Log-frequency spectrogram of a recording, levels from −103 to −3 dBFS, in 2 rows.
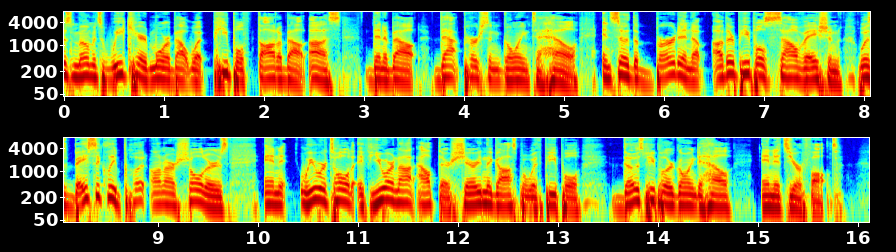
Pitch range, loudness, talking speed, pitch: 115-145 Hz, -13 LUFS, 210 wpm, 130 Hz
